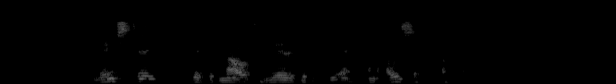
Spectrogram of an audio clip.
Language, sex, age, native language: Icelandic, male, 50-59, Icelandic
